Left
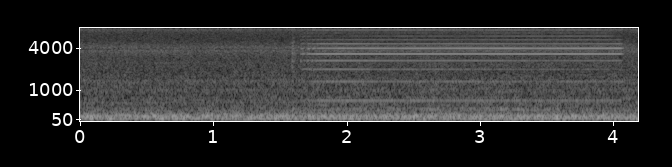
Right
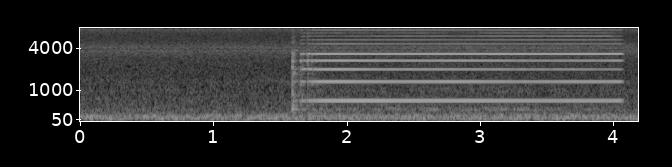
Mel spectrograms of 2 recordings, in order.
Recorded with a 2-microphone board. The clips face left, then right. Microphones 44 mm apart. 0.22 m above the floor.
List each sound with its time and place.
1.6 s a violin: 60° right (ahead or behind)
